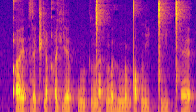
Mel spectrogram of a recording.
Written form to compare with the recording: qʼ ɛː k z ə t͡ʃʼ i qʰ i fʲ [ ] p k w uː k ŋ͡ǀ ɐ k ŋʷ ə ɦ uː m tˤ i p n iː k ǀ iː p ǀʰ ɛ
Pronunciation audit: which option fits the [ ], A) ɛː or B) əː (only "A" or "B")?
A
